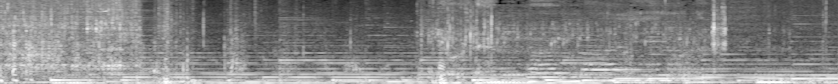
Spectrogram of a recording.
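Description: Background music with held notes that change every second or so.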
